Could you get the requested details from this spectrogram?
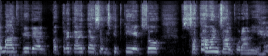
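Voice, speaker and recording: This is a man speaking. His pitch is extremely high. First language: Gujarati (speaking Hindi). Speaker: Sanskrit scholar and news reader. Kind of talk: interview.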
